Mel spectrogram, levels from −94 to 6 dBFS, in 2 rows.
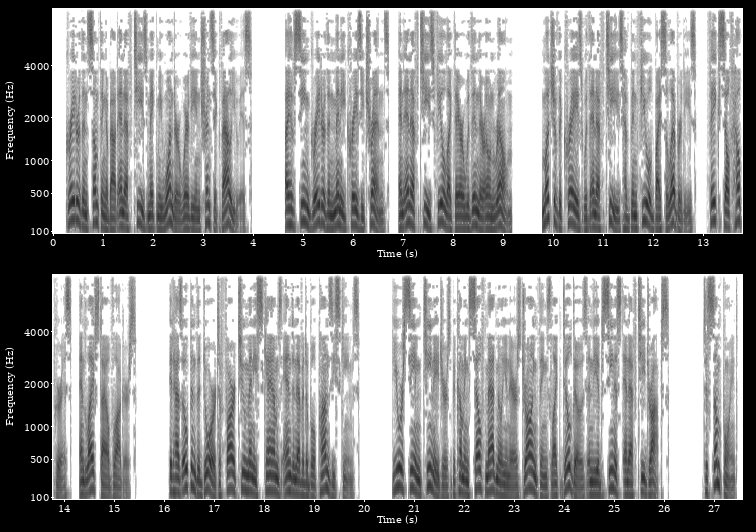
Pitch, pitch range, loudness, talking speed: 120 Hz, 105-155 Hz, -20 LUFS, 175 wpm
